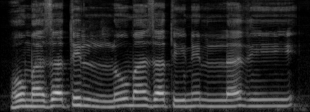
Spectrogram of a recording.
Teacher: ہم یا ساکن سے پہلے زیر ہے، زیر اس کو حرف مدہ کہتے ہیں۔ یا مدہ کو ایک الف کے برابر کھینچ کر پڑھیں گے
